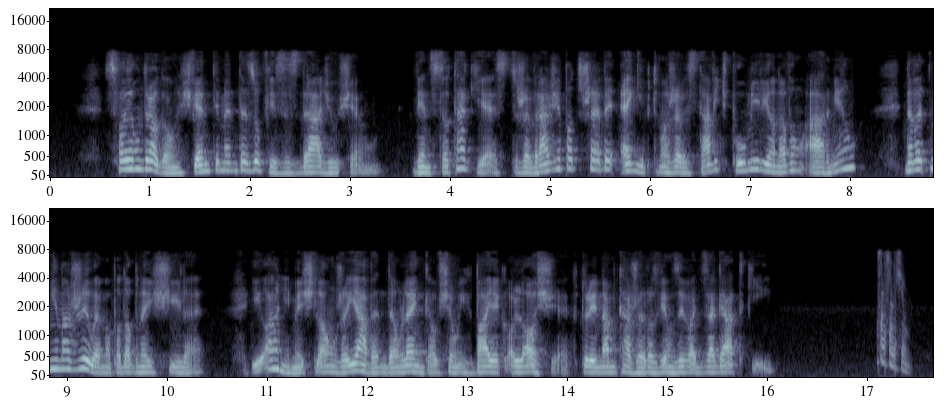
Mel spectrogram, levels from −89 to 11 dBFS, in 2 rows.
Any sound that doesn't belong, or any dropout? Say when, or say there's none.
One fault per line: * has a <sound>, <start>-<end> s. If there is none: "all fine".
* has a chirp, 17.1-17.5 s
